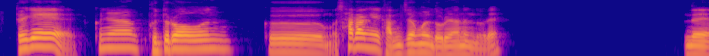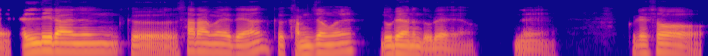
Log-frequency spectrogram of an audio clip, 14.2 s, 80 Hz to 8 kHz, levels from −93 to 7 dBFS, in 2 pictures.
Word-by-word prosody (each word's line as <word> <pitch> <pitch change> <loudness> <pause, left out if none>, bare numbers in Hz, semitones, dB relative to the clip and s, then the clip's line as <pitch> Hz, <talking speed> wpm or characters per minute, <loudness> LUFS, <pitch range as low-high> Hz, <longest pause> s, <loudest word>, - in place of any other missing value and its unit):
되게 180 +4 +4 0.2
그냥 165 -1 -1
부드러운 150 +2 +2 0.3
그 115 -3 -1
사랑의 175 -4 +4
감정을 110 +3 0
노래하는 95 0 -1
노래? 75 -2 -7 1.8
네. 95 -2 +1 0.2
엘리라는 120 0 +3
그 100 - -3
사람에 115 -3 0
대한 100 +10 -2
그 100 -6 -6
감정을 110 +6 -2 0.2
노래하는 95 -1 +1
노래예요. 70 -5 -6 0.4
네. 70 0 -11 0.8
그래서 105 +1 -1
115 Hz, 205 characters per minute, -23 LUFS, 95-135 Hz, 1.8 s, 되게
